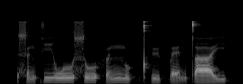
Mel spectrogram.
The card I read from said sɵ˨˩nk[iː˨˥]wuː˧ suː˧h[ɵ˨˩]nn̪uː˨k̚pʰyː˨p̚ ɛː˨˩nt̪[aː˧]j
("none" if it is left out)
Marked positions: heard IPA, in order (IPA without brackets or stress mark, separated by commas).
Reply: iː˧, ɵ˨˥, aː˧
